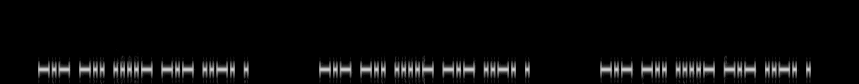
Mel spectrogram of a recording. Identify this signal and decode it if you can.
Morse code, heard as a keyed tone, about 34 wpm, 700 Hz. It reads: KD4KFE KD4KFE KD4KFE
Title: USA Call Signs - 6 Characters - Repeated 3x - 35wpm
